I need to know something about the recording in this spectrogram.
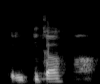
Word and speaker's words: रितिका: Ananya, रितिका, copy कलम लेके बैठती हो? अच्छा, रितिका में एच क्यों लिखते हैं आगे? सर एच साइलेंट रहता है।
